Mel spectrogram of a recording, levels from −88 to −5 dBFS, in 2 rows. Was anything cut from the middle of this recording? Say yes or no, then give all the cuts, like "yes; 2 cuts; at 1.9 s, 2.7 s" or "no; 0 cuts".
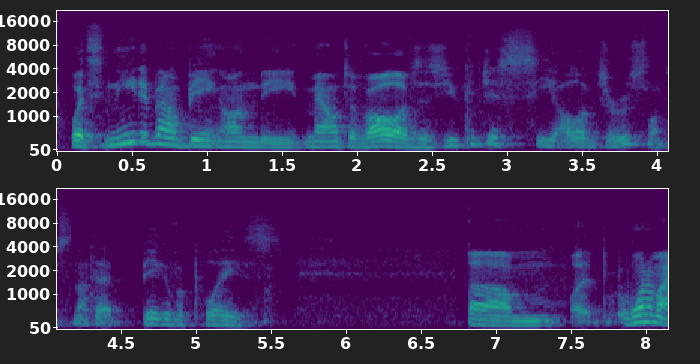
yes; 1 cut; at 6.7 s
